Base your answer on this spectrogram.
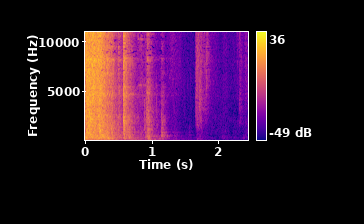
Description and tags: One of a pack of sounds, recorded in an abandoned industrial complex.
Recorded with a Zoom H2.
clean, industrial, city, percussive, urban, metallic, field-recording, percussion, metal, high-quality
